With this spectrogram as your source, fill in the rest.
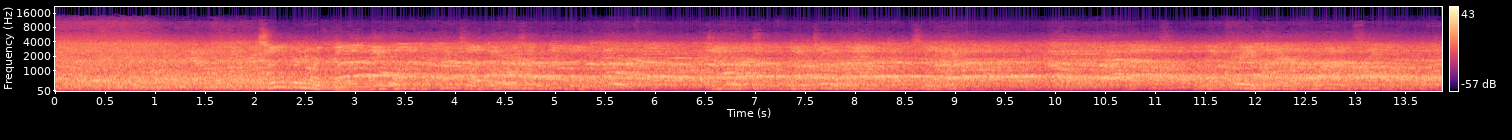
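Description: Swimmers splash as they race.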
